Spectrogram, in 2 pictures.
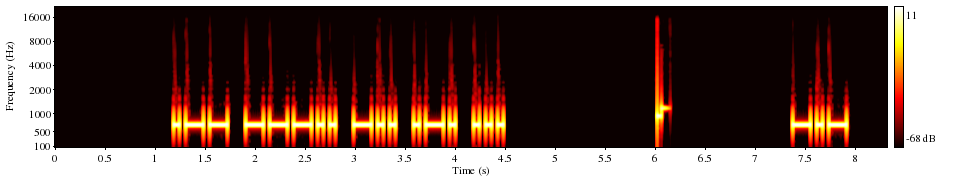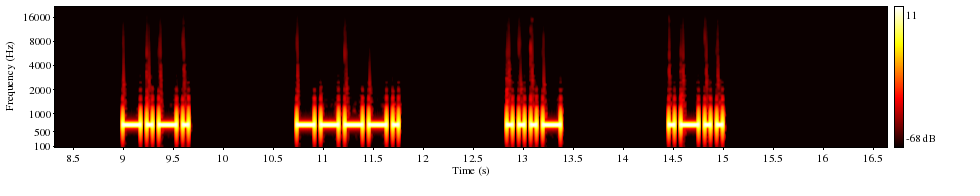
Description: Morse code, heard as a keyed tone, about 20 wpm, spaced as for 10 wpm, 700 Hz. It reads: W8DRS KC9VL
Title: USA Call Signs - 5 Characters - 6x Character Spacing - 20wpm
